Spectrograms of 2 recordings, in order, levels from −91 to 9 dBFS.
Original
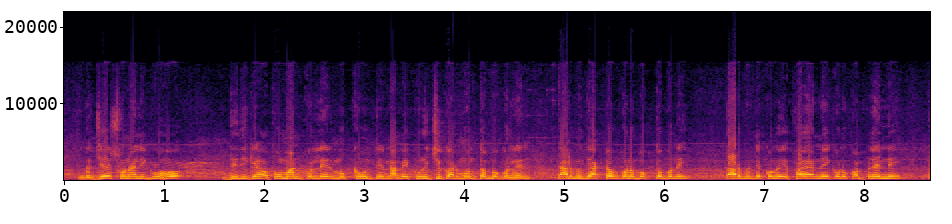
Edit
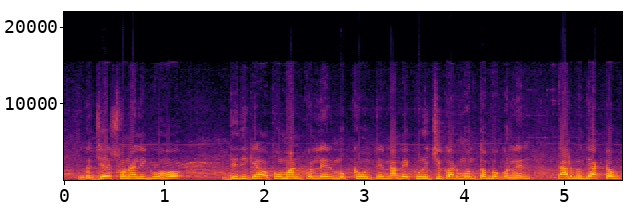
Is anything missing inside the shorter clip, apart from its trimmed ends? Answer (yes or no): no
